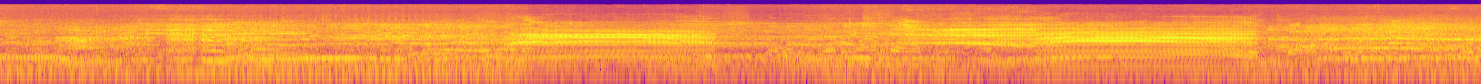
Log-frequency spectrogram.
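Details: Medium-sized Bali cattle ready for slaughter at a livestock market in Indonesia. Two long, drawn-out moos with rich harmonics, each lasting over a second. Further lowing overlaps them, with a steady crowd and market hum underneath.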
